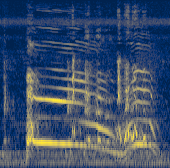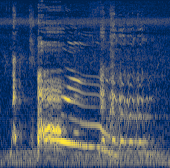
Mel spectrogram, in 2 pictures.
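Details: Two countryside dogs square off in a field, letting out two long, drawn-out howls, each starting with a sharp onset and sliding slowly downward in pitch, rich and harmonic, separated by a short pause with a few yips.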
